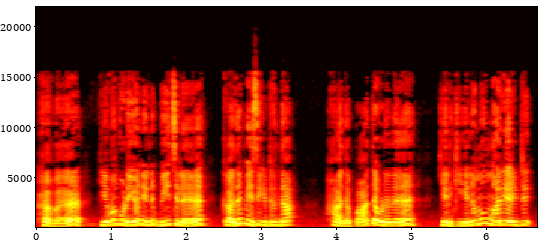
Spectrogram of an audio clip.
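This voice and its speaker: A woman's voice: very high voice, normal speed, a little mellow. A woman voicing a hot-tempered, anxious young wife in a cartoon, with a Tirunelveli Tamil accent and a scolding, fretful way of talking. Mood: worried.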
